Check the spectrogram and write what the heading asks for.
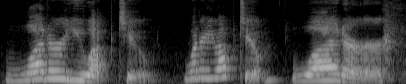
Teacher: here the word what and are creating a spoken contraction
